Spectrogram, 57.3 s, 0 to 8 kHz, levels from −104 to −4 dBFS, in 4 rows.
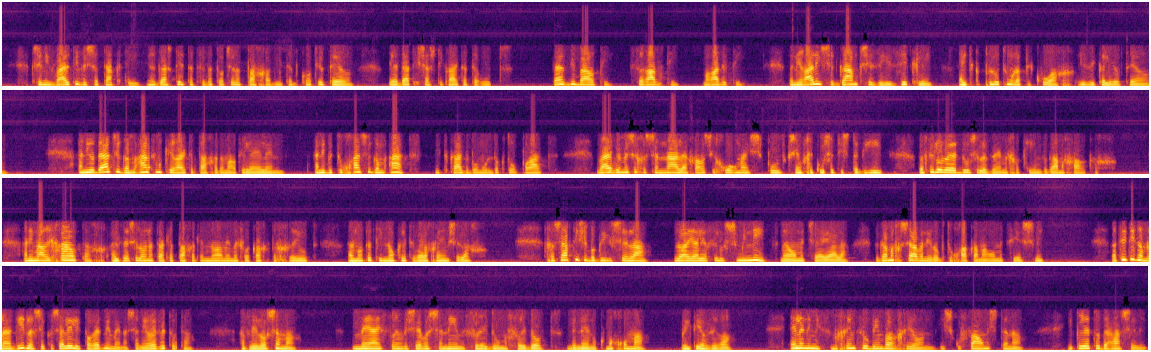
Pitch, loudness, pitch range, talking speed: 165 Hz, -16 LUFS, 150-185 Hz, 145 wpm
